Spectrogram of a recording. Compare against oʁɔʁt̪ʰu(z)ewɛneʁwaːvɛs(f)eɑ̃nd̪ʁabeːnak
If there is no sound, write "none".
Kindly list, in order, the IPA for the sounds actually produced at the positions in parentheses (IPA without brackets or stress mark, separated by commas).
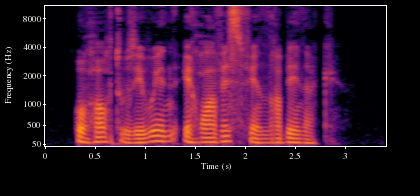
z, f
